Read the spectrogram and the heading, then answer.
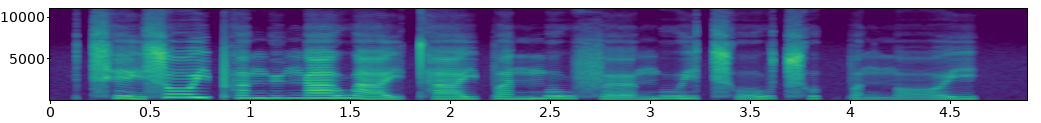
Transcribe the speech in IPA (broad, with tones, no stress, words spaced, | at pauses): t͡sʰe˨˩jsɔː˥jpʰɐ˧ŋyː˧ ŋaː˥waː˨˩jt̪ʰaː˨jpɐ˧n mo˧wfœː˨˩ŋuː˧j t͡sʰo˨˥wt͡sʰʊ˧k̚pɐ˨˩ŋ n̪ɔː˨˥j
